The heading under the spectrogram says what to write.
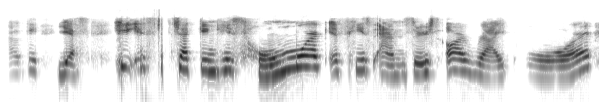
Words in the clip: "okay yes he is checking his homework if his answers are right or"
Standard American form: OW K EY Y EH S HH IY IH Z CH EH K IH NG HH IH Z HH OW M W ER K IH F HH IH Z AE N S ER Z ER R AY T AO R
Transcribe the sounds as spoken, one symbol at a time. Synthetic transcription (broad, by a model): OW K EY Y EH S HH IY IH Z CH EH K IH NG HH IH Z HH OW M W ER K IH F HH IH Z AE N S ER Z ER R AY T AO R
